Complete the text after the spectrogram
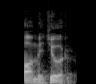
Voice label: "ao mellor", lingua galega; locución adverbial; ɔmeˈʎoɾ

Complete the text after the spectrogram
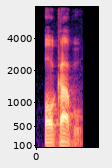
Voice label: "ao cabo", lingua galega; locución adverbial; ɔˈkaβo̝

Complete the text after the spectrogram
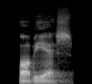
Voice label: "ao biés", lingua galega; locución adverbial; ɔˈβjɛs

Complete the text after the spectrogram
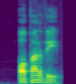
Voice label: "ao par de", lingua galega; locución prepositiva; ɔˈpaɾðe̝

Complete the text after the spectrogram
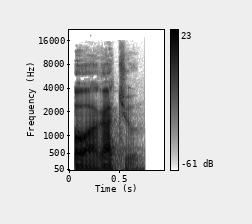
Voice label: "ao agacho", lingua galega; locución adverbial; ɔaˈɣat͡ʃo̝

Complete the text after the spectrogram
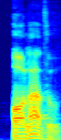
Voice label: "ao lado", lingua galega; locución adverbial; ɔˈlaðo̝

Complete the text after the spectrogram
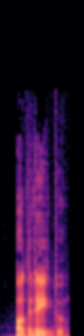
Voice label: "ao dereito", lingua galega; locución adverbial; ɔðeˈɾejto̝

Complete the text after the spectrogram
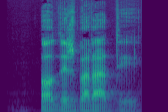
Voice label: "ao desbarate", lingua galega; locución adverbial; ɔðesβaˈɾate̝

